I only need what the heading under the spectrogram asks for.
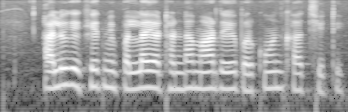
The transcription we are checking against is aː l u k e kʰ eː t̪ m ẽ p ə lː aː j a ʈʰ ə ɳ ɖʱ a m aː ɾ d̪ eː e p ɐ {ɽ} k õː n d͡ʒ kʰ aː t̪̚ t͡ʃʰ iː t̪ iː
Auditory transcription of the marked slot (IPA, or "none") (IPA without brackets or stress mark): ɾ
